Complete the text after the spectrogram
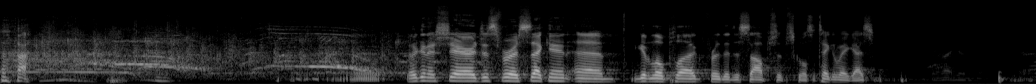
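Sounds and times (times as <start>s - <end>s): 
speech: 0.0s - 1.8s, 4.1s - 9.0s
church congregation clapping for guests during a service: 0.0s - 5.0s.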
